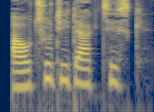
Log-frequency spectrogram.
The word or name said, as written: auto-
